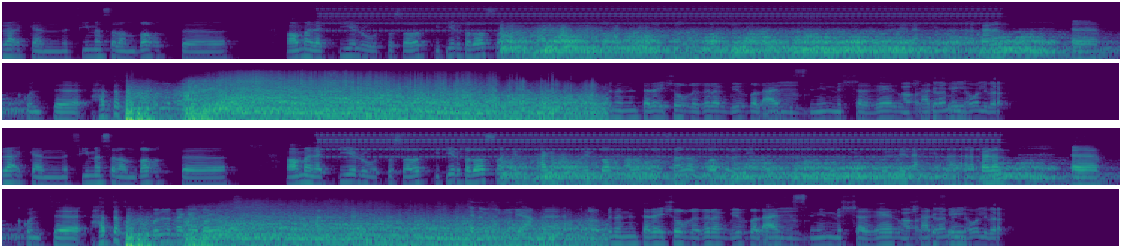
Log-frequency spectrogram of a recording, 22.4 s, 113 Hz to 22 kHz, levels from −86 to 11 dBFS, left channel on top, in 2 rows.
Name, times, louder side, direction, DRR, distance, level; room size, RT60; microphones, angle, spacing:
voice 1, 0.0-2.2 2.8-4.2 4.4-10.1 10.3-11.0 11.4-14.9 15.8-20.8, right 4 dB, 75° right, 1.3 m, -42 dB
sound 1, 3.1-10.0, right 9 dB, 55° right, 1.6 m, -48 dB
sound 2, 5.0-11.3 12.3-17.3, left 5 dB, 90° left, 0.5 m, -31 dB
voice 2, 18.8-19.2 20.2-21.2, left 1 dB, 5° right, 0.8 m, -48 dB
8.9 x 4.6 x 6.2 m
head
